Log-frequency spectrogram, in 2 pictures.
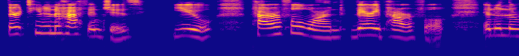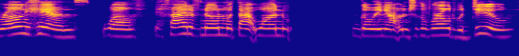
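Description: A woman voicing an eerie, keenly knowing old male wandmaker from a storybook, soft-voiced and deliberate, with excitable exclamations. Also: a little high, dry recording, poor audio. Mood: musing. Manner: deliberate, clipped listing of details, exclamatory greetings. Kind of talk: storybook character reading.

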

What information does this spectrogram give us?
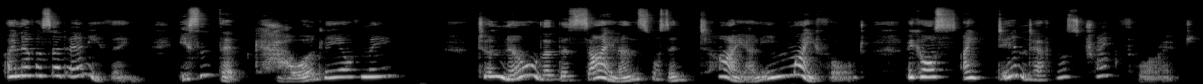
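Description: A woman's voice: high voice, wildly swooping pitch, takes it slowly, recorded from a distance, voice pushed up, exaggerated voice. A woman voicing a prim, dazed male angel in an audiobook, speaking with polite, rambling earnestness and longing. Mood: hurried confessing.

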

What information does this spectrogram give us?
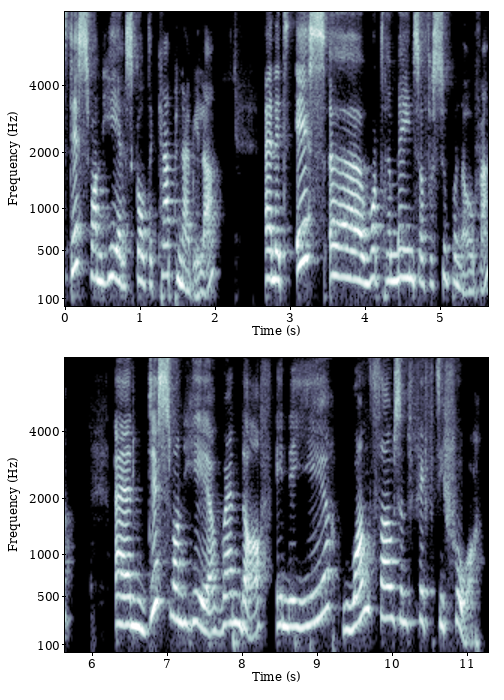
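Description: A woman from the Netherlands, an astronomer explaining supernovas in a relaxed, enthusiastic way during an online call. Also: on the high side. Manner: enthusiastic, explanatory, some restarts. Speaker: astronomer guest.

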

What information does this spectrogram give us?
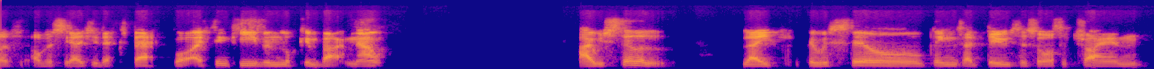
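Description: A young man who stammers, talking casually about growing up with it, with many restarts. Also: sits low. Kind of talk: casual conversation. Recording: dull lo-fi sound.

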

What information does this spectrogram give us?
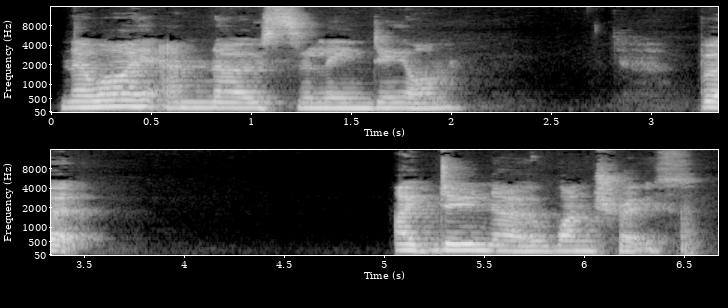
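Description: A woman giving a slow, reflective spiritual talk, soft-spoken, with long pauses and restarts. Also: lowish voice, little pitch movement, reverberant. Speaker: spiritual guide sharing monthly energy reading.

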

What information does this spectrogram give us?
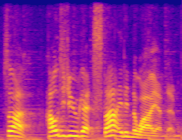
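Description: A young man with a distinctly high voice co-hosts a podcast. His talk is chummy, casual banter, with music faintly audible underneath. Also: big pitch swings, a little fast, a bit bright. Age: young adult. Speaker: podcast co-host.

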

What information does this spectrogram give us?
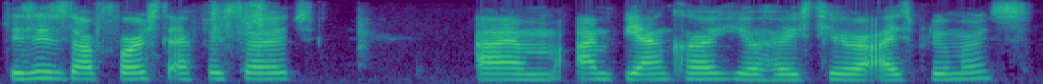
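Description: Young woman host who grew up in england, bright smooth voice, chill chatty. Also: medium pitch, unhurried, dry recording, rough recording. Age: young adult. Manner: relaxed, many fillers like "like". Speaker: podcast host. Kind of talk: casual chat.

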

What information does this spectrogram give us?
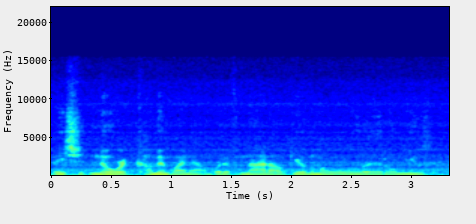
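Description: A man's voice: lowish voice, steady tone, quick pace, close to an everyday voice. A man acting a brash visiting inspector in a sci-fi horror podcast, talking over vehicle noise. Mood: smug, warning. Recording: loud vehicle engine noise.

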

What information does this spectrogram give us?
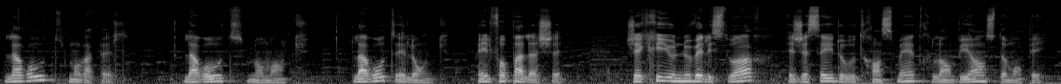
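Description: A man in his twenties from Iran, speaking French, hosting a podcast in calm, earnest narration with occasional hesitations. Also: mid-range voice, unhurried, faint music behind. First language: Persian. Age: 20s. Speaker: podcast host.

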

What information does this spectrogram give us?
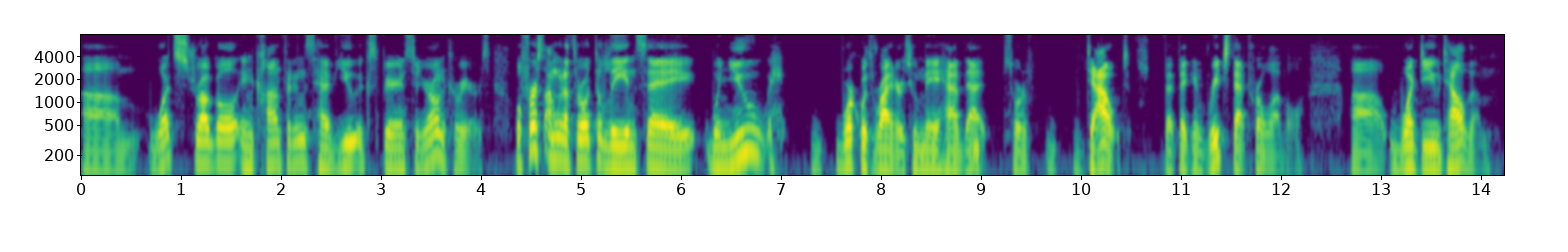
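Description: A man's voice: mid-range voice, normal speed, fairly bright tone, no room sound. A man acting as host of a panel, reading out questions and passing them to guests. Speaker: host, moderator.

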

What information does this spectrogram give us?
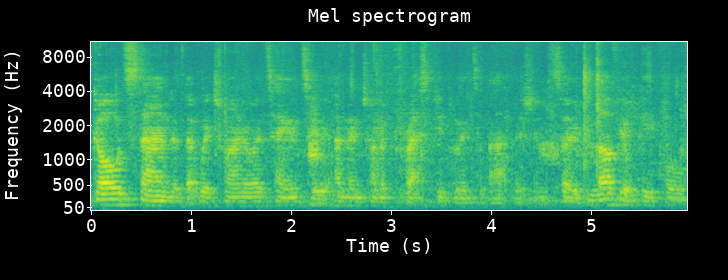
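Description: A man's voice: sits low, steady tone, normal speed. A man leading a session at a church conference, speaking unscripted with many fillers and restarts. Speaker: worship leader leading a panel session. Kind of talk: unscripted talk answering questions. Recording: echoey room, distant mic, noisy.

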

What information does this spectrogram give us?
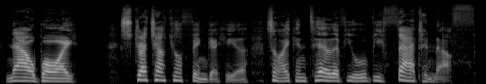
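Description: A woman's voice: deep voice, lively intonation, moderate pace, bright, forceful tone, dry recording, studio quality, voice pushed down. A woman voicing a cruel, greedy old witch who scolds and sneers in a storybook reading. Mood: bossy.

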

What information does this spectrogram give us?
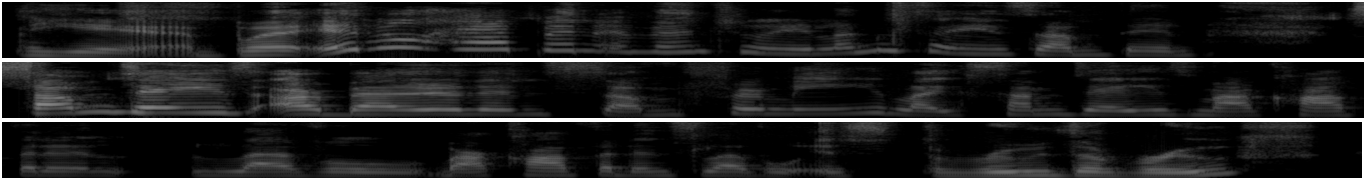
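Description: A woman's voice: mid-range voice, lively intonation, normal speed, darkish tone, no room sound. A woman, co-hosting a casual chat, frank and pressing with her questions. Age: late 20s. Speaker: podcast co-host.

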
